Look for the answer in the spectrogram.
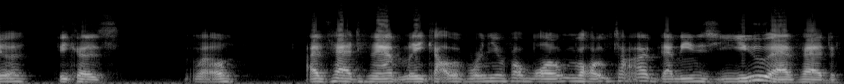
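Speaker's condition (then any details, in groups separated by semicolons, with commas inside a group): Multiple sclerosis; affects fingers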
